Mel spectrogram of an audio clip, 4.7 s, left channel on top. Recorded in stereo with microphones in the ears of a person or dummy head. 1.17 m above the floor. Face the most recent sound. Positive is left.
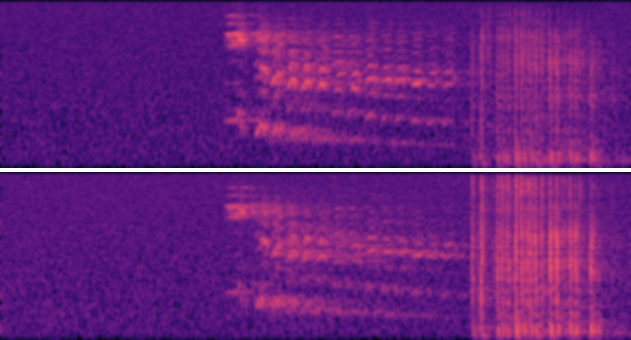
turn(degrees=-40)  # may be behind; listen again after turning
